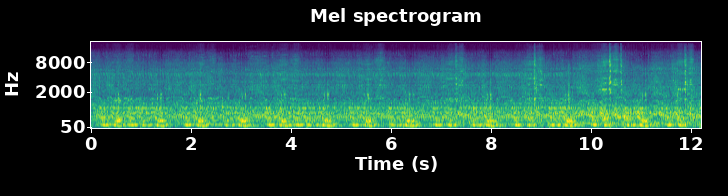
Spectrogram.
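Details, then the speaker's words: 1952 Dodge Power Wagon, unrun 16 years: slow, steady cranking with faint catches, never fires; owner suspects low compression, earlier wondered about flooding or lost spark; unconfirmed. "She wants to start so close. I think what I'm lacking is compression. She doesn't seem to be spinning too fast."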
